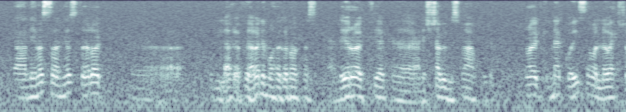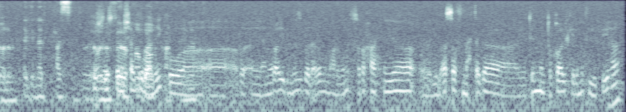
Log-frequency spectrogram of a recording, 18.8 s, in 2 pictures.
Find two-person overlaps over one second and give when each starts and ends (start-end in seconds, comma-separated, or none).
10.8-12.3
